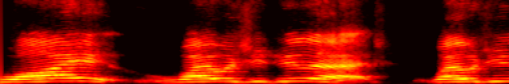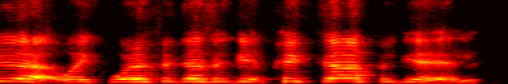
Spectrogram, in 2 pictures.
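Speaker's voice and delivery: mild, high-pitched half-yell. Recalling watching the season seven finale: retelling yelling at the tv. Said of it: "I was yelling at the T V".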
